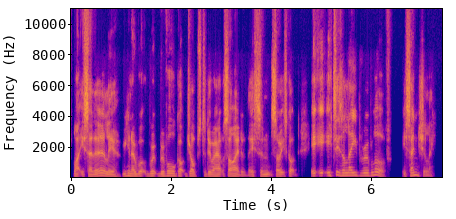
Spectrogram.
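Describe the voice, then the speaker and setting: A man's voice: mid-range voice, lively intonation, fairly quick, few pauses, no room sound. Dry-sounding male podcast interviewer. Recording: flawed microphone sound, dry.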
